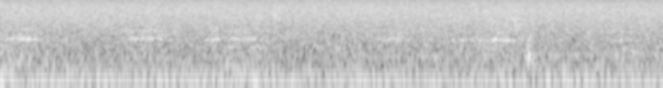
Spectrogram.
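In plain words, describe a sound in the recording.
A makeup stick rubs softly against skin.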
